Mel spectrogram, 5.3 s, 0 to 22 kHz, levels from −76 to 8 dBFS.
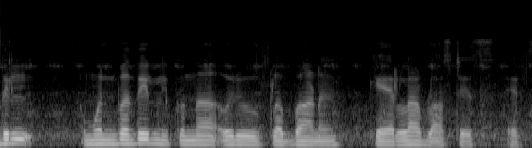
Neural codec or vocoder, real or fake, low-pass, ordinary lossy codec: none; real; 7.2 kHz; none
